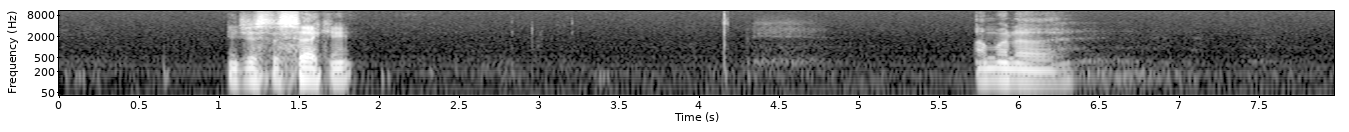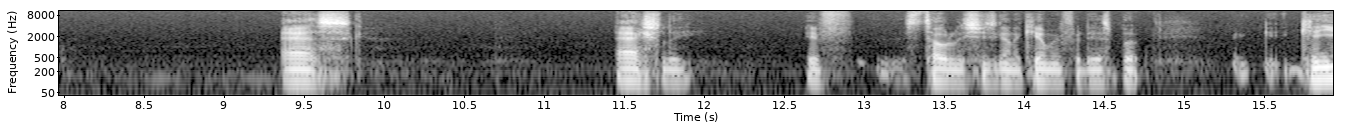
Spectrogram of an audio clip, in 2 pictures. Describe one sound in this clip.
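A man speaks with pauses through a loudspeaker in a large echoing hall.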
